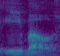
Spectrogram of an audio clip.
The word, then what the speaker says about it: Igbo: Even with the Igbos, right? The G is silent.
